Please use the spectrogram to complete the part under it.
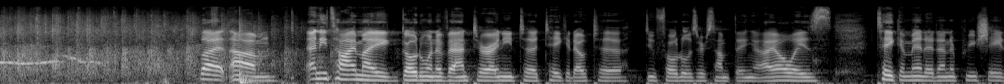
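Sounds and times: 
audience applause: 0.0s - 3.1s
speech: 2.0s - 10.0s.

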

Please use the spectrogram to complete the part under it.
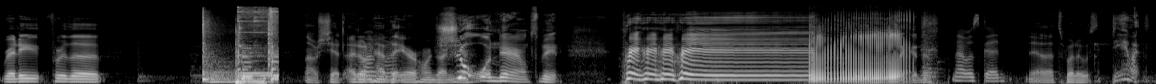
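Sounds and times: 
speech: 0.0s - 1.1s, 2.5s - 8.2s, 9.1s - 11.5s
fart sound effect: 8.1s - 9.4s.

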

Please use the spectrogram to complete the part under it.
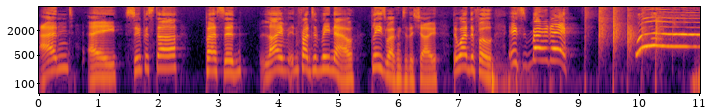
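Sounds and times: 
speech: 0.0s - 8.9s
hand claps: 9.0s - 10.6s.

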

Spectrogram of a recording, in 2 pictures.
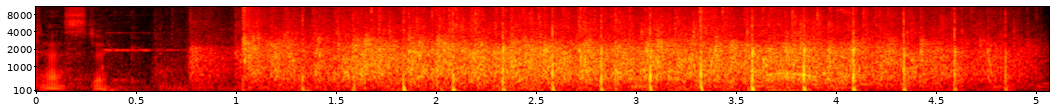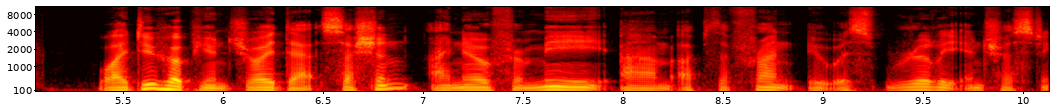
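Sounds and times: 
speech: 0.0s - 0.6s, 5.4s - 10.1s
audience applause for a panel: 0.8s - 5.1s.

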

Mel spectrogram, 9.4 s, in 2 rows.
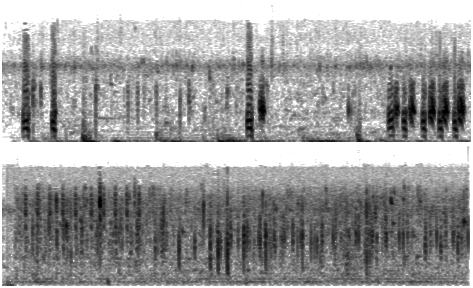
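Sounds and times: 
fish thumps and grunting pulses underwater: 0.0s - 9.3s.

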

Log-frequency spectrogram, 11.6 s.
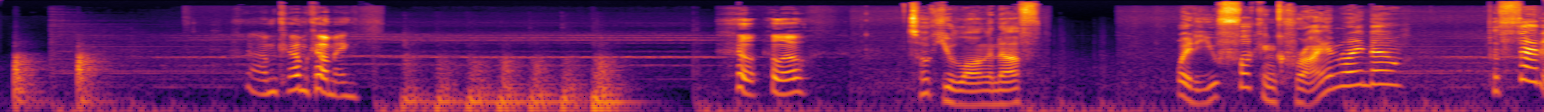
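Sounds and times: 
knocking on a door: 0.0s - 1.0s, 3.0s - 4.9s
speech: 1.8s - 3.0s, 5.5s - 6.2s, 6.8s - 7.8s, 8.8s - 10.6s, 11.2s - 11.5s.

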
